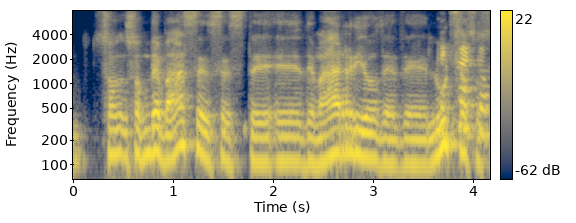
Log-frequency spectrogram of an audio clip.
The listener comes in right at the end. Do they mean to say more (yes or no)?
yes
